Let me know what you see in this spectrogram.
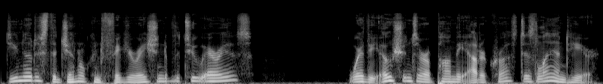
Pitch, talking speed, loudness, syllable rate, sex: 125 Hz, 210 wpm, -19 LUFS, 7.2 syllables/s, male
